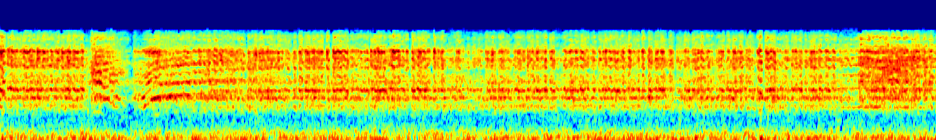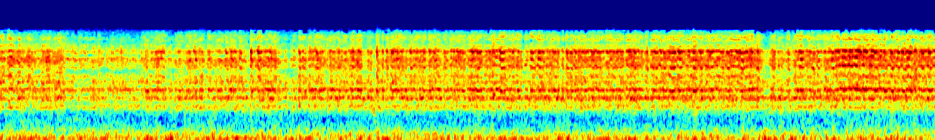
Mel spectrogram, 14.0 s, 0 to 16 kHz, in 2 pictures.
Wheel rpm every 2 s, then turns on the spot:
160, 190, 200, 200, 200, 200, 200.
none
